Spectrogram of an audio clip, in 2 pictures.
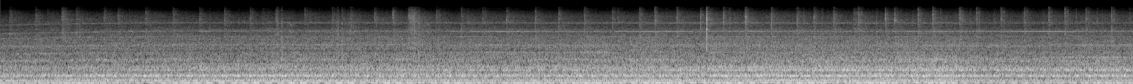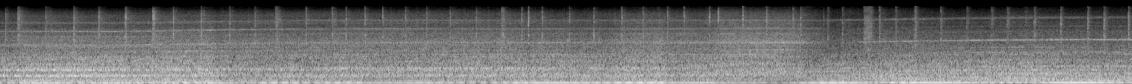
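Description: New England Central diesel freight locomotive passing close by at slow speed, its engine rumbling steadily, with thin high-pitched squealing tones from the train running over it throughout. A brief hiss near the end.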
